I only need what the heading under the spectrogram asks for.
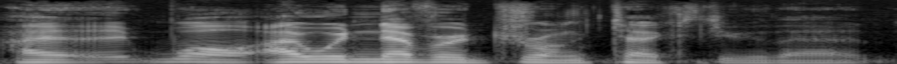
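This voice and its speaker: A man's voice: mid-range voice, normal speed. A man co-hosting a podcast in casual chat, rambling and joking at his own expense. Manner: rambling, joking, self-deprecating. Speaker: podcast co-host.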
